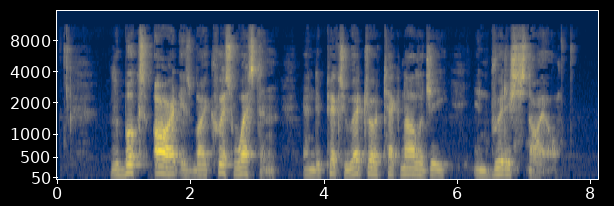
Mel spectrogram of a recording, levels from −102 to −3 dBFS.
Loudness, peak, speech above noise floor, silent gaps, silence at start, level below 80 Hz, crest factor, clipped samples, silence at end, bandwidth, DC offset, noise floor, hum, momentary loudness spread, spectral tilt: -23 LUFS; 0 dBFS; 38 dB; none; 0.8 s; -72 dBFS; 24 dB; under 0.1%; 0.65 s; 11.5 kHz; under 0.1%; -62 dBFS; none; 22 LU; -3 dB/octave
